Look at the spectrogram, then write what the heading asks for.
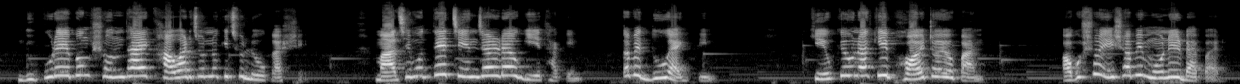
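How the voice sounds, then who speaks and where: With music in the background, a woman's extremely high voice shows very wide pitch swings and big swings in loudness. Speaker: storyteller. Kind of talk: audio story narration.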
